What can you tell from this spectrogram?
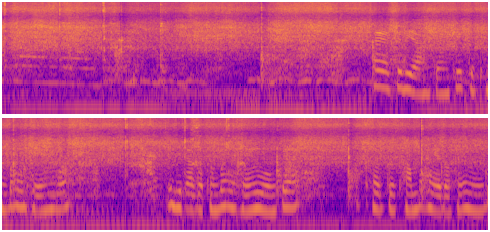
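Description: Food frying in oil in a black iron kadai, sizzling steadily while a metal spatula stirs and scrapes it around the pan. From about four seconds in, the scraping comes in bouts with a wavering, squeaky pitch.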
